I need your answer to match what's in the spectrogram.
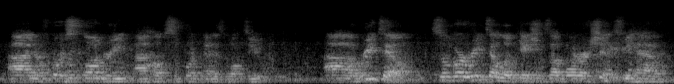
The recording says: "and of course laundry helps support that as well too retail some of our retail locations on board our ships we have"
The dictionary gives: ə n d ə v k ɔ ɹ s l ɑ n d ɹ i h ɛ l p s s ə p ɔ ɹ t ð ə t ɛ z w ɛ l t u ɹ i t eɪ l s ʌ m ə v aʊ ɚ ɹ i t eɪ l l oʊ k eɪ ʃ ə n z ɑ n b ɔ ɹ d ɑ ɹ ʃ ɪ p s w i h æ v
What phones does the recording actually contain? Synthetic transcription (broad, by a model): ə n ə v k ɔ ɹ s l ɑ n d ɹ i h ɛ l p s s ə p ɔ ɹ t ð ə t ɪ z w ɛ l t u ɹ i t eɪ l s ʌ m ə v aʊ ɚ ɹ i t eɪ l l oʊ k eɪ ʃ ə n z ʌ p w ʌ ɹ ɑ ɹ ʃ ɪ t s w i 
